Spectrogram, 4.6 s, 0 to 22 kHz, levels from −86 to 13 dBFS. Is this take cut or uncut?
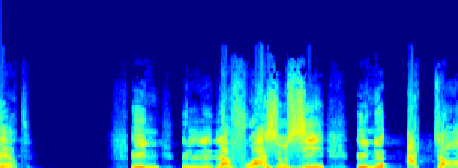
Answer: cut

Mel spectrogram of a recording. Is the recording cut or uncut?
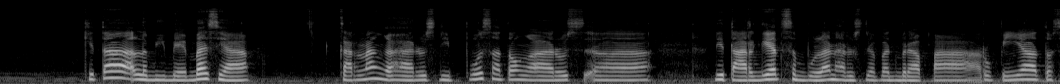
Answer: uncut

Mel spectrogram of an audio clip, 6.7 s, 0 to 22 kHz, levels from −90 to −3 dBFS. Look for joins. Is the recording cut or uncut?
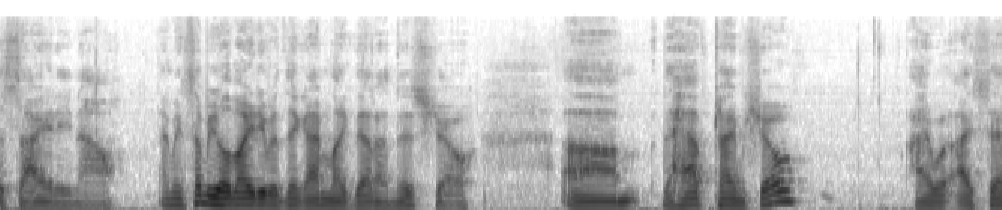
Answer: uncut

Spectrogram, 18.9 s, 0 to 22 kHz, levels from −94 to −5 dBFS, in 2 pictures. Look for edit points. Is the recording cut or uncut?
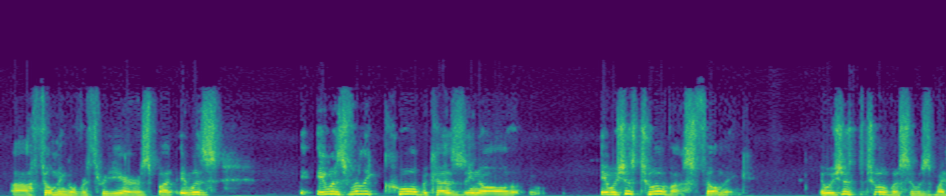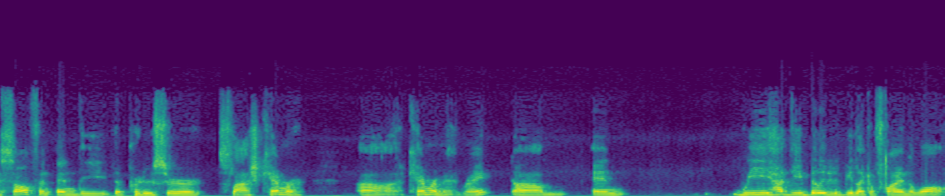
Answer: uncut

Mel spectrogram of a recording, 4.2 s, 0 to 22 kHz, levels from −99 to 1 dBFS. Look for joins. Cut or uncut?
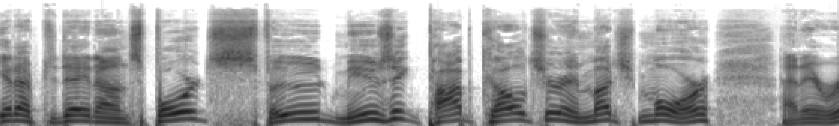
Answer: uncut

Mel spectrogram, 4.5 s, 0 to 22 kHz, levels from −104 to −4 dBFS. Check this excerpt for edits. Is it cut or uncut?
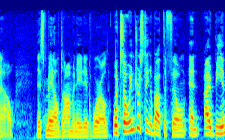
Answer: cut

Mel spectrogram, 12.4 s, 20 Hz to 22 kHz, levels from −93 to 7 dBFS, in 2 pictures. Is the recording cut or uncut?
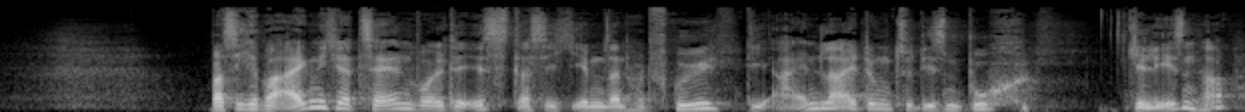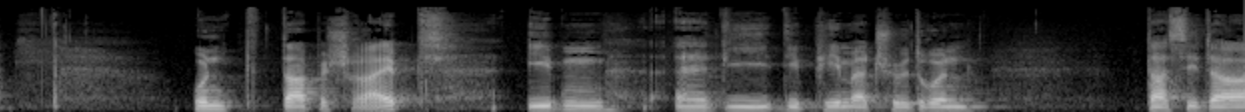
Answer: uncut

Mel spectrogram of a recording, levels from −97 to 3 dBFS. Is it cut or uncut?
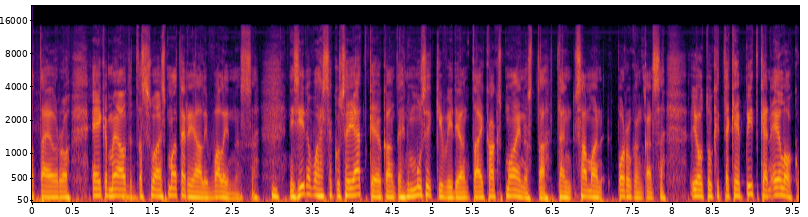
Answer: uncut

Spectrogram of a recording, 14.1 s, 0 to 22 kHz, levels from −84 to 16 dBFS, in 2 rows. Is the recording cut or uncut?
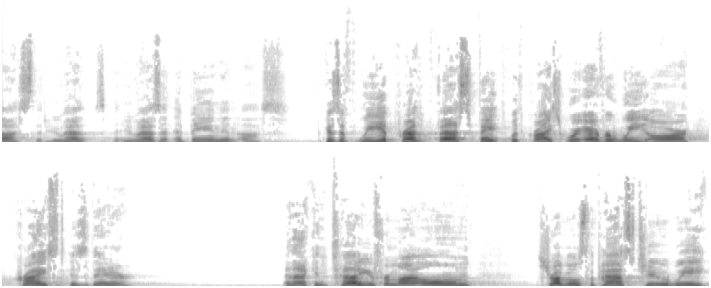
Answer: cut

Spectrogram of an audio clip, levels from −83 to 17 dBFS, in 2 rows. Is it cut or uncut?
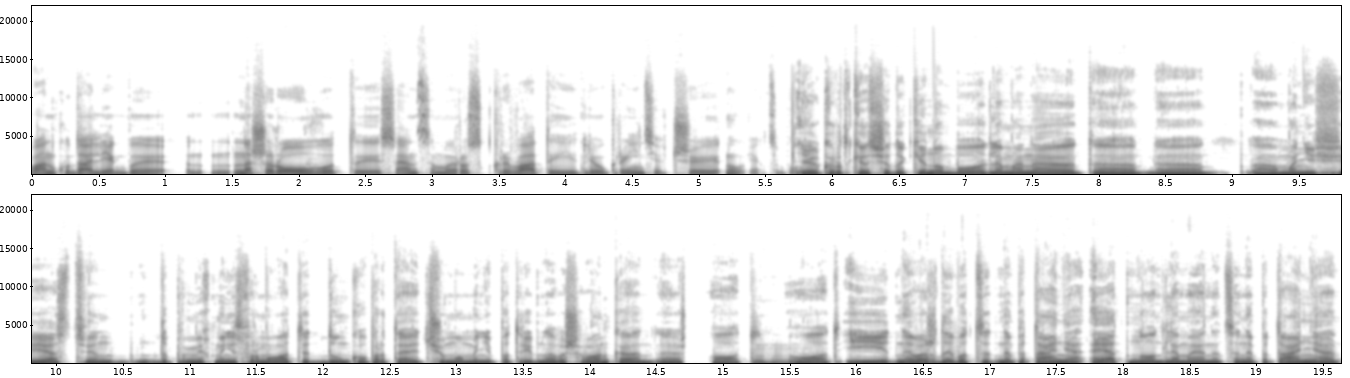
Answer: cut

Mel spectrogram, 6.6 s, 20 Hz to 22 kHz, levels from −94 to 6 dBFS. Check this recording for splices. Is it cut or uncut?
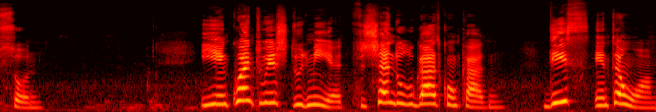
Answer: cut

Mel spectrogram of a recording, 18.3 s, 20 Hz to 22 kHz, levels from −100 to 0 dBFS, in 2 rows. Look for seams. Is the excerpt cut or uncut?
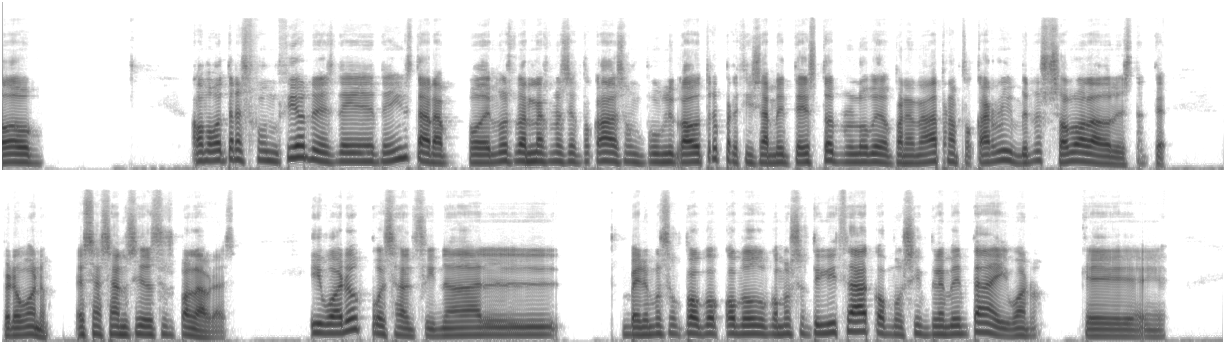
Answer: cut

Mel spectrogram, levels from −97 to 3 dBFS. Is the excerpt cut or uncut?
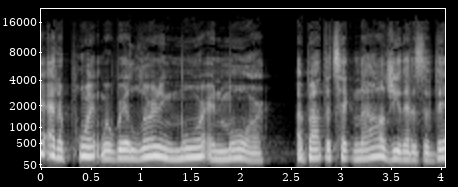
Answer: uncut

